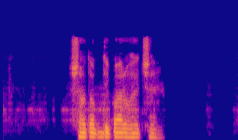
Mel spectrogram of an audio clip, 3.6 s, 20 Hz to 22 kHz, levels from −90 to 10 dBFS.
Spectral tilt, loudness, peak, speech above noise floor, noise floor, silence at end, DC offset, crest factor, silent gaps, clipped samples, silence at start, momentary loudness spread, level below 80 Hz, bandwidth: -5.5 dB/octave; -17 LUFS; -2 dBFS; 38 dB; -55 dBFS; 1.2 s; under 0.1%; 18 dB; none; under 0.1%; 1.05 s; 13 LU; -54 dBFS; 7.8 kHz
